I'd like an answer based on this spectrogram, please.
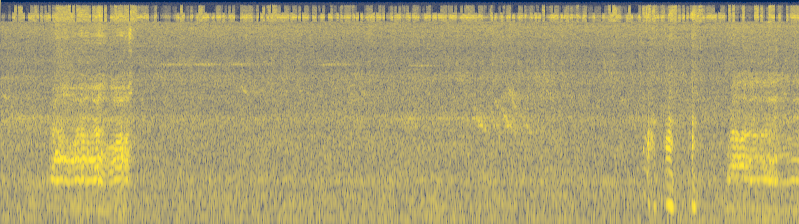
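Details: Pet cat Ringo chattering while watching a bird, with two bursts of rapid, stuttering, buzzy chirps, one near the start and one at the end, separated by a quiet stretch with a few faint clicks and steady background hum.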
